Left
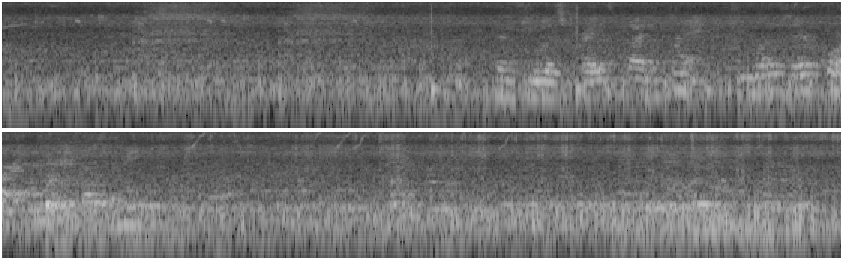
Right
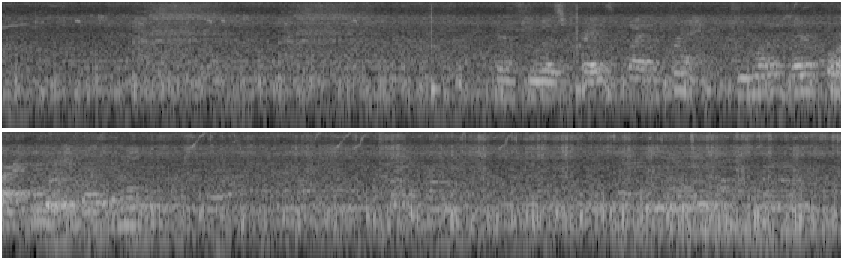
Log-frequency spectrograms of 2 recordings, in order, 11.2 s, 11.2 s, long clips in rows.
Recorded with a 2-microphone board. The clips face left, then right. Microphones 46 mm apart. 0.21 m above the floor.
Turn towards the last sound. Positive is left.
turn(degrees=75)  # may be behind; listen again after turning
